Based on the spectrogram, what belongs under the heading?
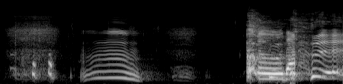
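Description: A person sniffs aromatic salts, a couple of quick sniffs and a strained, drawn-out vocal groan, followed by a burst of loud, harsh coughing and sputtering after sticking their face too close to the salts.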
